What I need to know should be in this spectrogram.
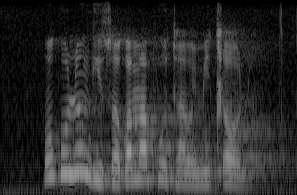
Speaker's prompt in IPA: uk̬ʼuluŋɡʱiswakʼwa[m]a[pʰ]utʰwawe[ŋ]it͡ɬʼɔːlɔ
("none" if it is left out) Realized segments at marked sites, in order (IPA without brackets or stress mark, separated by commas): m, pʰ, m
